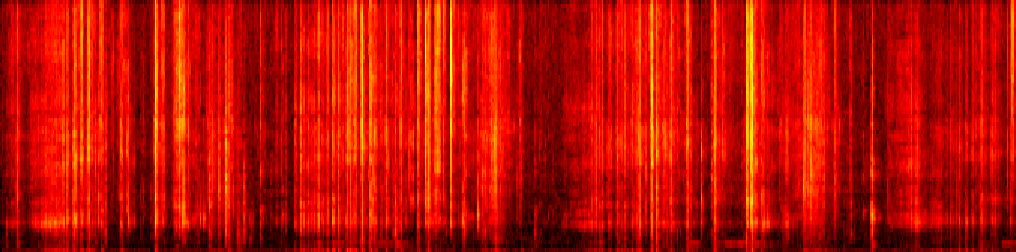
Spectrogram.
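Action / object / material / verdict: scrape / bar of soap / soap / none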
